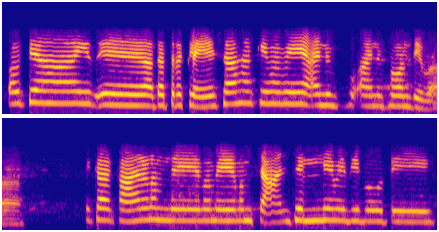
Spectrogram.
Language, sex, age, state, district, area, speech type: Sanskrit, female, 45-60, Kerala, Kollam, rural, conversation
